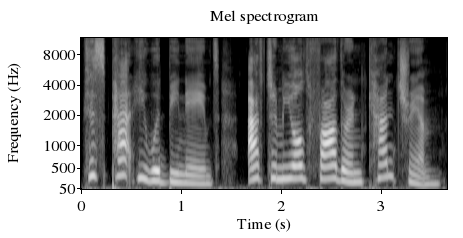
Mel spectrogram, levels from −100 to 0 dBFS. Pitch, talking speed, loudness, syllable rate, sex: 235 Hz, 195 wpm, -22 LUFS, 5.0 syllables/s, female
